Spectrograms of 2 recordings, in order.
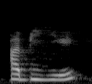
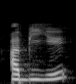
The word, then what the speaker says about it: habillé: Un H muet est un H qu'on ne prononce pas. On l'écrit mais on ne le prononce pas. C'est-à-dire, on donne un exemple: habillé, hérisson, haricot. Si vous remarquez ici, j'ai pas prononcé la lettre H.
